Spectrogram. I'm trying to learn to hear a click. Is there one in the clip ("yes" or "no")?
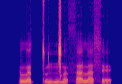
yes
